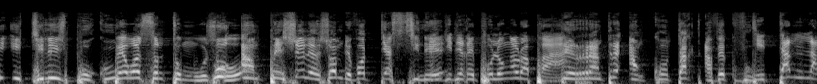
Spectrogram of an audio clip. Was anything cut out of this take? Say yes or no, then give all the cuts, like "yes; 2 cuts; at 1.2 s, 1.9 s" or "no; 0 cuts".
no; 0 cuts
